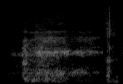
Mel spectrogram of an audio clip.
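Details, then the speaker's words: One drawn-out, whistling snore from a dog sleeping in front of a radiator after long walks, ending with a short snort; ordinary resting snoring. "you could hear the dog snoring I both of them Maria in front of the uh in front of the radiator chilling like villains"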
